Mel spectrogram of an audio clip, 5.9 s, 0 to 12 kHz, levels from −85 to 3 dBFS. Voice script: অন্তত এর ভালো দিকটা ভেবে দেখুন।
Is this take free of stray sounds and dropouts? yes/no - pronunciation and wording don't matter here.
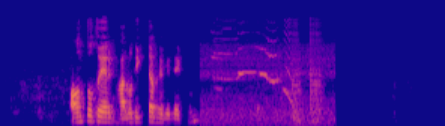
no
